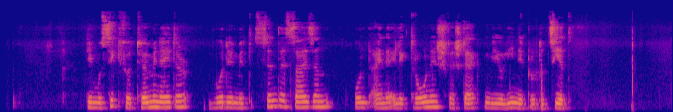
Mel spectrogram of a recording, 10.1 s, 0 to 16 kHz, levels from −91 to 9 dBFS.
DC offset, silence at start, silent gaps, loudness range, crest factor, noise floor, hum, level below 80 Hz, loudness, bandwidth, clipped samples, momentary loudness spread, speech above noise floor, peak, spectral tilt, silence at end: under 0.1%; 1.3 s; none; 2 LU; 18 dB; -66 dBFS; none; -78 dBFS; -29 LUFS; 11 kHz; under 0.1%; 10 LU; 37 dB; -12 dBFS; -4 dB/octave; 0.6 s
